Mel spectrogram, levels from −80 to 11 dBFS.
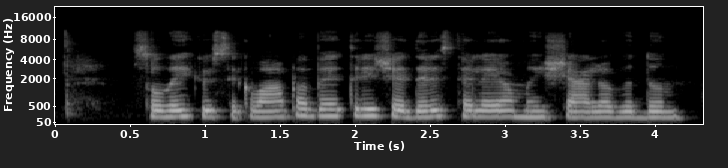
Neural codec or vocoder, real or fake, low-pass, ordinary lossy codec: vocoder, 44.1 kHz, 128 mel bands every 256 samples, BigVGAN v2; fake; 10.8 kHz; MP3, 64 kbps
